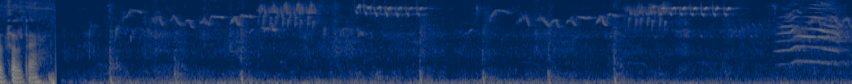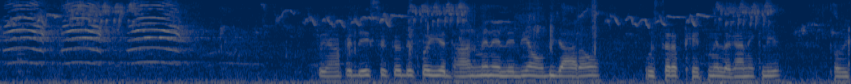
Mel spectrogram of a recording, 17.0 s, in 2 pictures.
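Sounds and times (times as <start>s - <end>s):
birds chirping and trilling: 0.0s - 17.0s
bird repeating arching call notes: 7.1s - 11.6s.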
